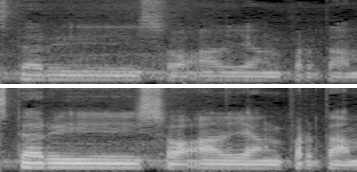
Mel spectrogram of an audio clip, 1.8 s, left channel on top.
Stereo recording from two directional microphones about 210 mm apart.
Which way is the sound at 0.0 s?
40° right (ahead or behind).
